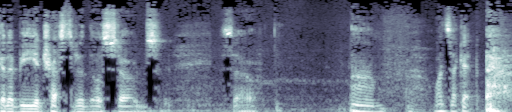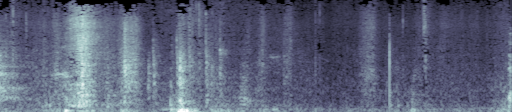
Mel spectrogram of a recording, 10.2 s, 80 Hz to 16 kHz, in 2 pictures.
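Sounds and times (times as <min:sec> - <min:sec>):
speech: 0:00.0 - 0:02.9, 0:03.5 - 0:05.2, 0:05.8 - 0:06.0
door pushed shut with a solid thud: 0:06.3 - 0:07.7.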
